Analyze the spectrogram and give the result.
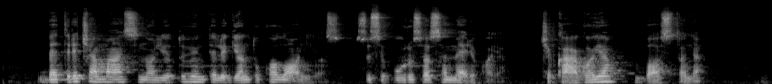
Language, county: Lithuanian, Utena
